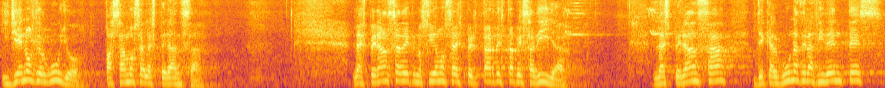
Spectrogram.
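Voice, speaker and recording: A middle-aged man with a Chilean accent reads a funeral eulogy at a lectern microphone outdoors, in a solemn, measured way with halting restarts, audibly emotional. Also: high voice, a bit bright, a little hiss or hum. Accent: Chilean Spanish. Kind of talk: funeral eulogy, read aloud. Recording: echoey, reverberant outdoor sound with faint ambience.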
